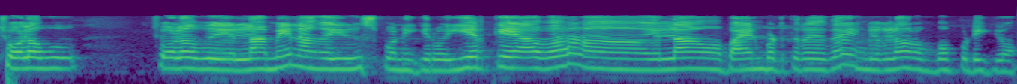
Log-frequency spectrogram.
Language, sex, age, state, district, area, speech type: Tamil, female, 45-60, Tamil Nadu, Thoothukudi, rural, spontaneous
